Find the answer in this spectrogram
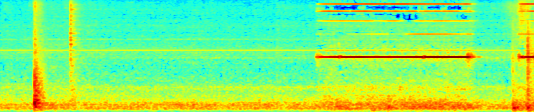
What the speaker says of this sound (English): Oops, sorry guys, I forgot to turn the timer off.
